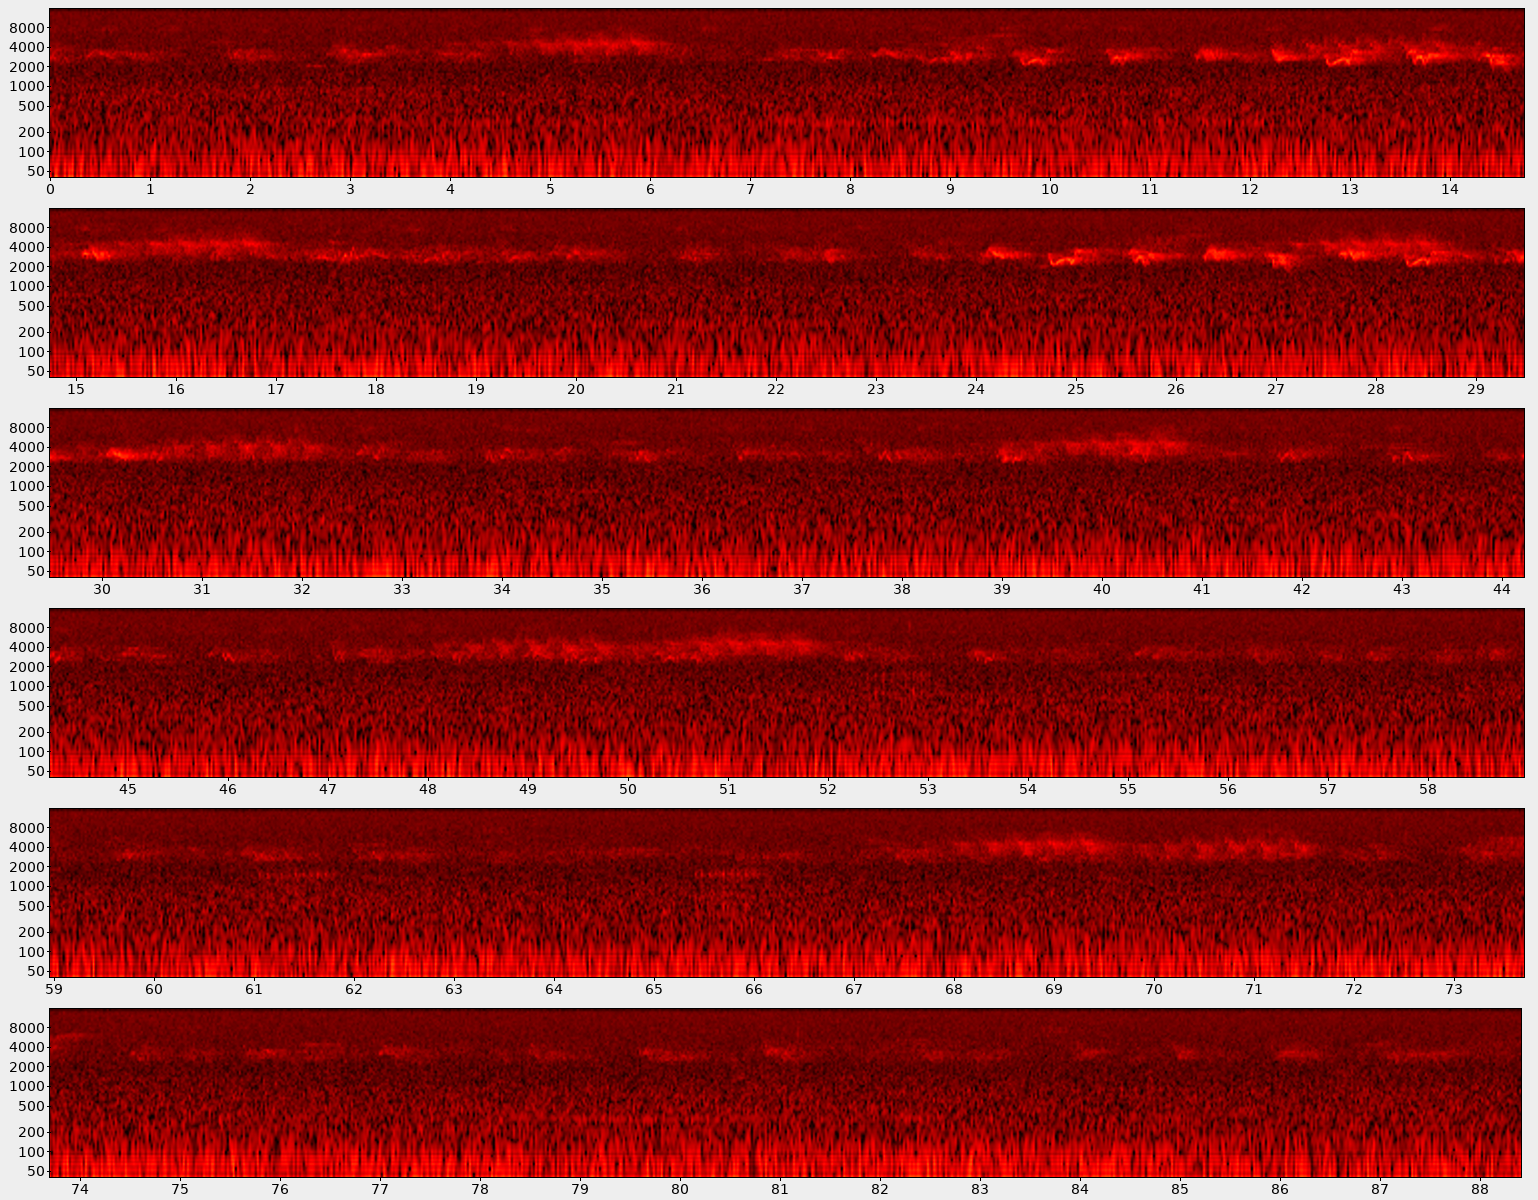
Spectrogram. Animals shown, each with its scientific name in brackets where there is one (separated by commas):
Downy Woodpecker (Dryobates pubescens), Hermit Thrush (Catharus guttatus), Scarlet Tanager (Piranga olivacea), Red-eyed Vireo (Vireo olivaceus), Black-throated Blue Warbler (Setophaga caerulescens), Ovenbird (Seiurus aurocapilla)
